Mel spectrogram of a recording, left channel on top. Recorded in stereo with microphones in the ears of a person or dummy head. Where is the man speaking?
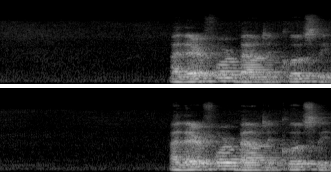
55° right (ahead or behind), 0.9 m.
